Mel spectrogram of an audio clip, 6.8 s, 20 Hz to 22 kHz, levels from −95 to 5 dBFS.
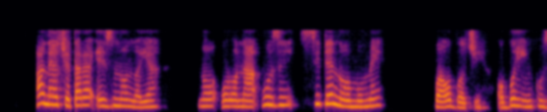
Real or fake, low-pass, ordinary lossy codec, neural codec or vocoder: fake; none; none; codec, 16 kHz, 1.1 kbps, Voila-Tokenizer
